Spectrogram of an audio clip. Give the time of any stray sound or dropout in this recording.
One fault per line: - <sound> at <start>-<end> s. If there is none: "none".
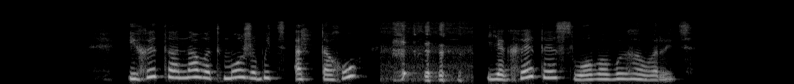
- laugh at 3.9-4.7 s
